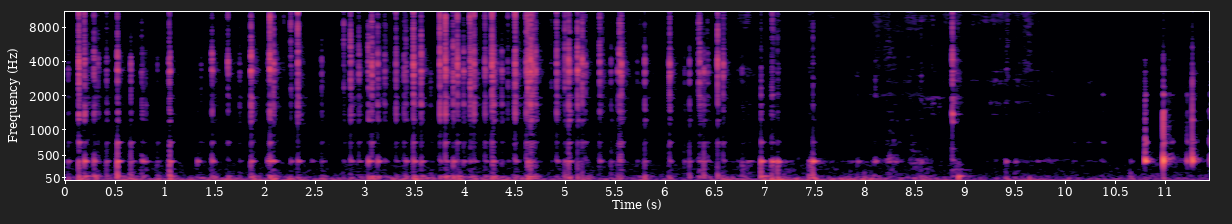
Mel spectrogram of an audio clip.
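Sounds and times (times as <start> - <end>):
tapping plastic objects: 0.0 - 7.6, 10.7 - 11.4.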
